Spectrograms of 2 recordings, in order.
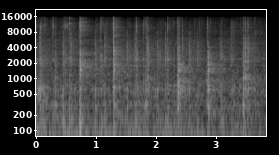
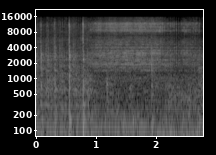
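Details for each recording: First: Rear derailleur after new gear cable, barrel adjuster set so the jockey wheel lines up with the second sprocket: crisp, separate clicks shifting across the cassette with no grinding; normal indexed shifting. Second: Bicycle rear derailleur during gear cable replacement and indexing: light uneven clicking while cranks turn, then quieter chattering; with too much cable tension the chain tries to override the sprocket.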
